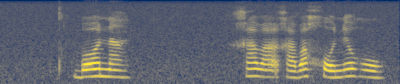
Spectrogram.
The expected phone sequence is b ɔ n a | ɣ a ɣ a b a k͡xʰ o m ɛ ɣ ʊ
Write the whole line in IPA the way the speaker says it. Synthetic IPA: b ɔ n a | ɣ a ɣ a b a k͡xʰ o n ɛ ɣ ʊ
